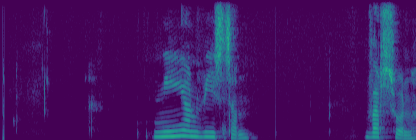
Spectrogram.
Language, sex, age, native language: Icelandic, female, 10, Icelandic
